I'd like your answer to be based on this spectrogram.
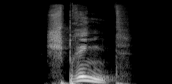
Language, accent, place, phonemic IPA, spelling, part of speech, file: German, Germany, Berlin, /ʃpʁɪŋt/, springt, verb, De-springt.ogg
- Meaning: inflection of springen: 1. third-person singular present 2. second-person plural present 3. plural imperative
